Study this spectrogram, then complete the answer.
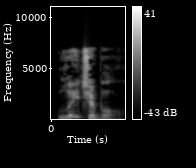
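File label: "leachable", English, British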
